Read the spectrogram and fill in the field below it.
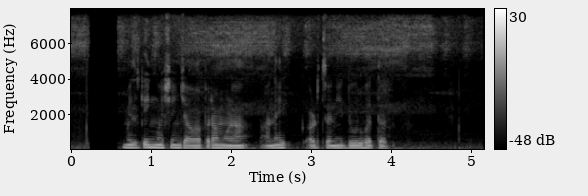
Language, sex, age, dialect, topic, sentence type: Marathi, male, 46-50, Southern Konkan, agriculture, statement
